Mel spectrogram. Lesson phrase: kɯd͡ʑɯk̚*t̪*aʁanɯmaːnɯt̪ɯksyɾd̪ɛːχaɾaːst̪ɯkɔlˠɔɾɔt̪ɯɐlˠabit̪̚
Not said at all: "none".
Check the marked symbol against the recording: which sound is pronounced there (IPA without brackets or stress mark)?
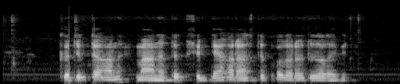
d̪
